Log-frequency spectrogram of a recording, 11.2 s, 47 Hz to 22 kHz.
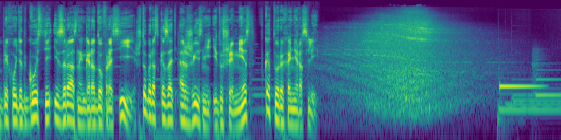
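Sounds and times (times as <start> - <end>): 
speech: 0.0 - 6.5
airplane engine roar during landing approach: 6.0 - 10.0.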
